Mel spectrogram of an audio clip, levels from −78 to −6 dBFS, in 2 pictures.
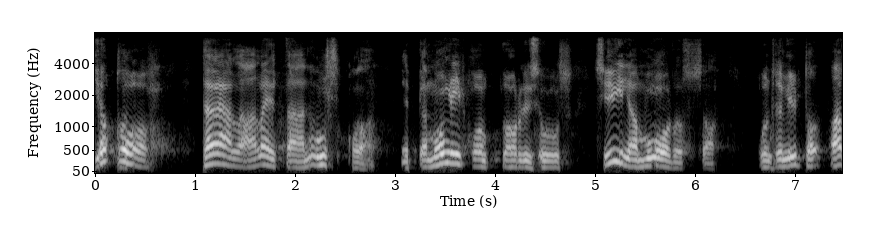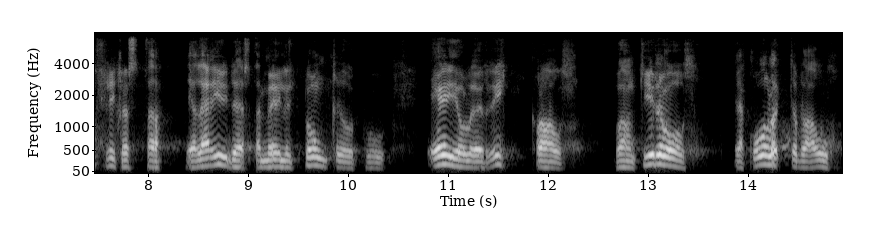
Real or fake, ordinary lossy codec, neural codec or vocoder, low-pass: fake; none; codec, 24 kHz, 1.5 kbps, HILCodec; 7.2 kHz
